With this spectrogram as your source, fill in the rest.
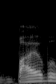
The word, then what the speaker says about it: Byobu: There's also a tool called Byobu, and I'm used to pronouncing it as Byobu, which is wrong, so sometimes I'm going to say it wrong.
